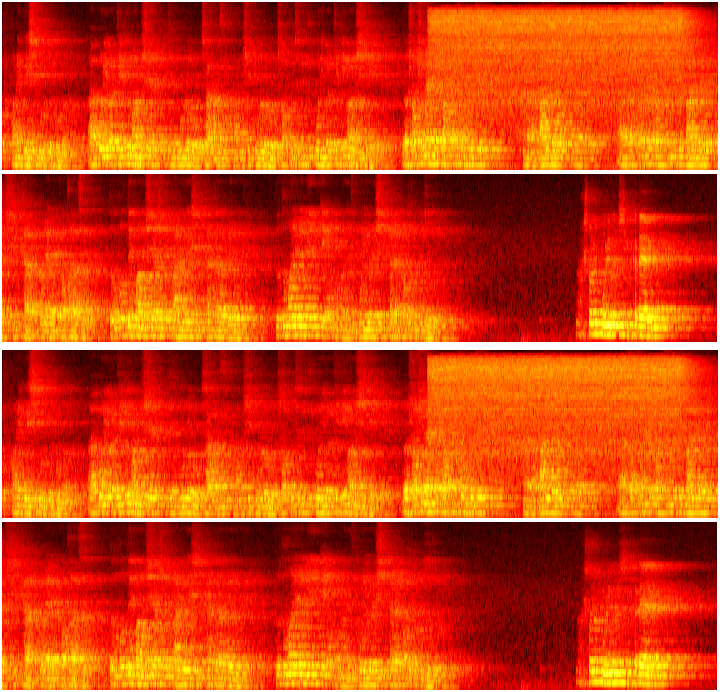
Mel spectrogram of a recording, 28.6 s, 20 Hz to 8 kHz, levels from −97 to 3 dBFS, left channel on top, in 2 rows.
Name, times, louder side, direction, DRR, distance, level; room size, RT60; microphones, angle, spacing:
voice 1, 0.2-1.3 1.7-7.4 8.0-9.7 10.4-11.7 12.3-16.0 16.5-19.1 19.8-23.1, equal, 10° left, -12 dB, 1.4 m, -27 dB
sound 1, 8.5-13.6, right 1 dB, 15° right, 0.8 m, -29 dB
voice 2, 25.8-27.3, left 2 dB, 60° left, 0 dB, 1.0 m, -21 dB
14.0 x 7.2 x 2.4 m, 2.6 s
head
